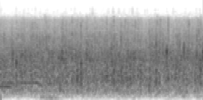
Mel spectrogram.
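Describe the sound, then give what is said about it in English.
Enthusiastic applause from a church audience honoring their pastors, many hands clapping in a dense, even roar that holds at a constant level for about two seconds. “Would you give them a big round of applause?”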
